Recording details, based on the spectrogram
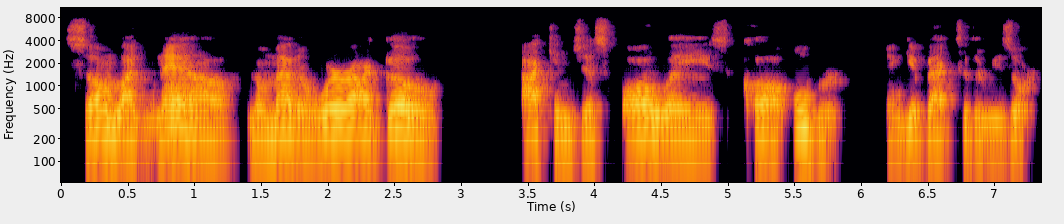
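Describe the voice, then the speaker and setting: Low-voiced American man in his fifties. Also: measured pace, husky. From United States. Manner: animated, laughing, acting out quoted voices, many fillers and restarts. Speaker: interview guest. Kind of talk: casual storytelling conversation. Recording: dull lo-fi audio.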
